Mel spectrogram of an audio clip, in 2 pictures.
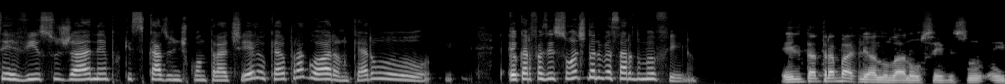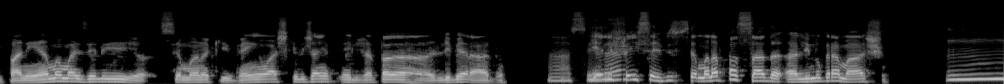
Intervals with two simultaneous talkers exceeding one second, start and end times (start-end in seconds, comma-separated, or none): none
